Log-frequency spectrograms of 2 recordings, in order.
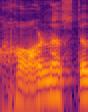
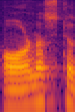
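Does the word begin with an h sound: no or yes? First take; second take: yes; no. First: The word starts with a sounded h. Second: The word starts with a vowel, no h. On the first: The speaker calls it wrong. "ഹോണസ്റ്റ് എന്നല്ല" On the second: The speaker calls it right. "ഓണസ്റ്റ് എന്നാണ് വായിക്കുന്നത്"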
